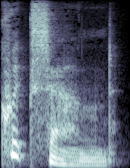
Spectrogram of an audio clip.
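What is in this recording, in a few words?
"quicksand", British English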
